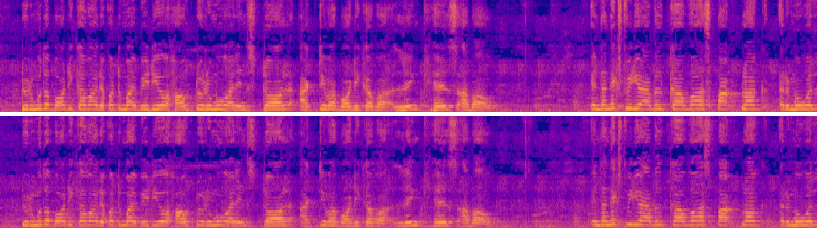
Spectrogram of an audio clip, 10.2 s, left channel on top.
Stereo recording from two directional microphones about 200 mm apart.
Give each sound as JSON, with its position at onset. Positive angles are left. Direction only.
{"t": 0.3, "sound": "a man's voice", "side_deg": 30}
{"t": 7.3, "sound": "speech", "side_deg": 35}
